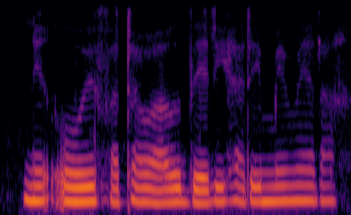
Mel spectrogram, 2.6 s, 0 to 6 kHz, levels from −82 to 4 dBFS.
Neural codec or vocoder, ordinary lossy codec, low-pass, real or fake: vocoder, 24 kHz, 100 mel bands, Vocos; Opus, 64 kbps; 5.4 kHz; fake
